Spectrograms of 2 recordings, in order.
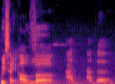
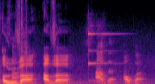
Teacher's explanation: So the TH sound we pronounce as a V sound.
